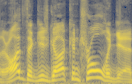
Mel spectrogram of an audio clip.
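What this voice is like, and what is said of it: Imitates another person's voice. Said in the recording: “that Trent Green impression.”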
